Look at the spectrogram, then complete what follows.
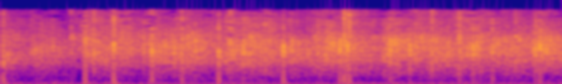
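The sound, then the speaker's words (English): An audience claps together, a dense, steady patter of many hands with sharp individual claps popping through, sustained at an even loudness for a few seconds. “Clap for Jesus.”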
